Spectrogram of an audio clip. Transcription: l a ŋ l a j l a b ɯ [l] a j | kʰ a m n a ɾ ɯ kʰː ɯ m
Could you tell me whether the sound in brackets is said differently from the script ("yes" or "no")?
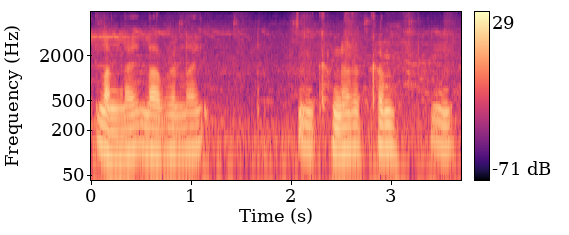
no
